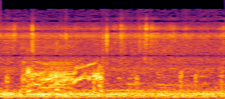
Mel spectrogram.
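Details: Rooster in a sunny backyard coop with mixed egg-laying breeds and bantams: a rising, wavering crow of about one second opens the recording, then quieter clucks fade into steady low background noise.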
